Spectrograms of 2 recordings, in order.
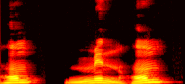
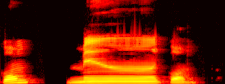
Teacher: I read noon normally in this word minhum, but here I have stretched this noon minkum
